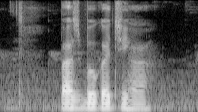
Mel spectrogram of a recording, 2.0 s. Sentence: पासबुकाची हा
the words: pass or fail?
pass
